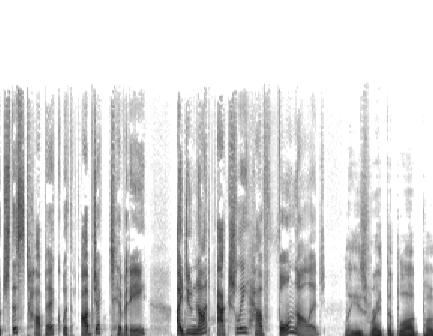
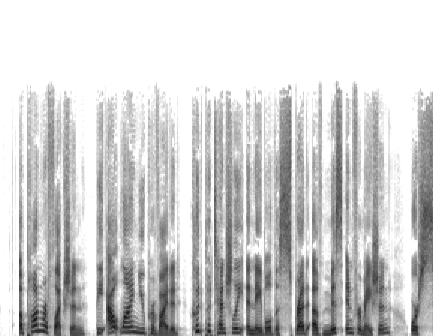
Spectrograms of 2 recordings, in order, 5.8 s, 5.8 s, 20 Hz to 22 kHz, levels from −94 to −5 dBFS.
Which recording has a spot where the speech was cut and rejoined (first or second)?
first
